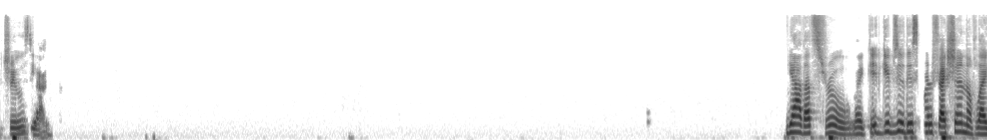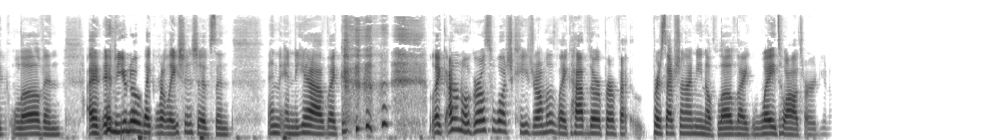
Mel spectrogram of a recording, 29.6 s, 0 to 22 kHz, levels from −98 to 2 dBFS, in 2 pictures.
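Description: There are no technical faults to describe; the smooth fade-out from around 26.5 s to 27.28 s is ordinary editing.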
